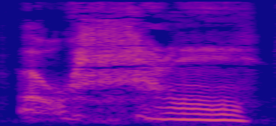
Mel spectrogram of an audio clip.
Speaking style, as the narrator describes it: said wearily

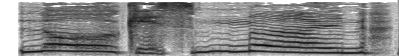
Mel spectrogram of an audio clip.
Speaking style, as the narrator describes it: the demon roared

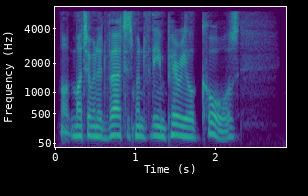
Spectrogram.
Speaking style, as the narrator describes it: Castine muttered acidly in my ear

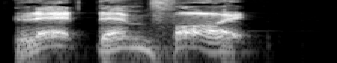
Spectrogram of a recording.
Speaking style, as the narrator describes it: grunted Strong Belwas

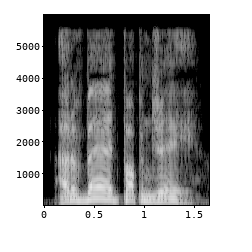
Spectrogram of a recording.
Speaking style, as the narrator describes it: said cheerfully, knowing it would irritate him

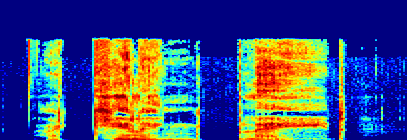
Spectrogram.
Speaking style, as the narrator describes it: she says softly

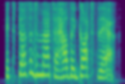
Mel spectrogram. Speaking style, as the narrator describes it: the unidentified man said in a hard, angry voice

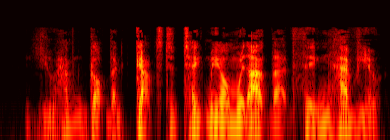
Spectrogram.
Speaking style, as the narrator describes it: Dudley snarled

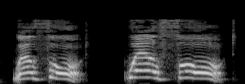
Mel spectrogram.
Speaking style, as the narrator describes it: The lords in the viewing stand echoed him, shouting

